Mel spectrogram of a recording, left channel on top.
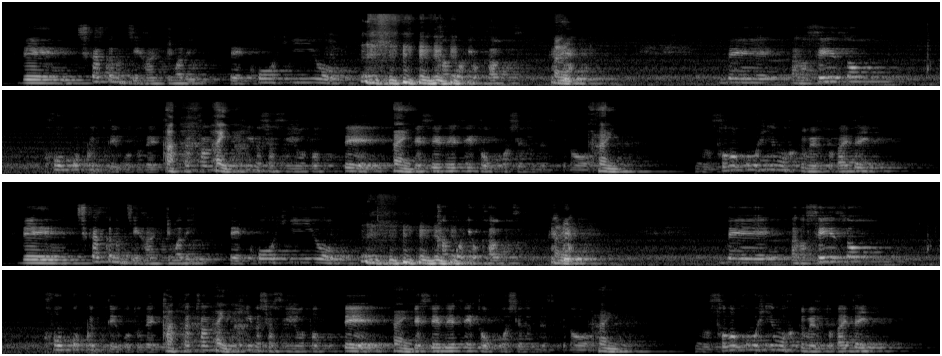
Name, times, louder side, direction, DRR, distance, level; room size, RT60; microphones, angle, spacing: voice 1, 0.2-2.0 2.3-3.4 4.4-5.2 5.5-5.8 7.2-9.0 9.8-13.2 13.5-15.3 16.3-18.1, right 2 dB, 60° right, 8 dB, 5.5 m, -34 dB
sound 1, 2.7-10.5, left 1 dB, 60° left, 5.4 m, -51 dB
voice 2, 3.6-4.7 5.5-5.7 11.0-11.7 13.3-13.5 15.2-15.6, left 2 dB, 90° left, 9 dB, 2.1 m, -29 dB
25.5 x 24.0 x 8.5 m, 1.0 s
head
